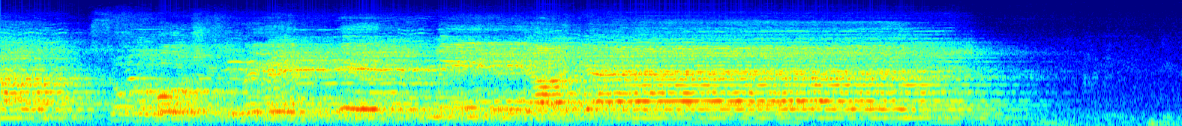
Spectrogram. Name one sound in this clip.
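A man sings a slow hymn through a microphone.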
